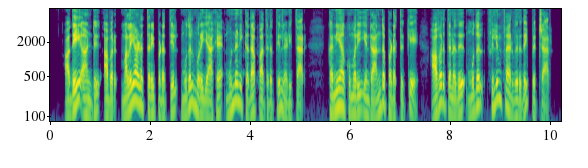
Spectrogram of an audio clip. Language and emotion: Tamil, neutral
